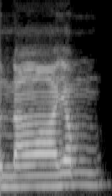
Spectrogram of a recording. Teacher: ना के बाद य पर जो अनुस्वार है उसका उच्चारण हमें म ले आना है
